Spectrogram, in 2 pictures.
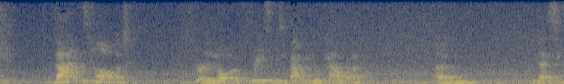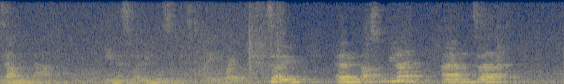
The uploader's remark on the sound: The lecture delivered at the Royal Institute of British Architects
